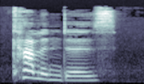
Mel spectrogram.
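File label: "calendars", British English; PictureDictionary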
